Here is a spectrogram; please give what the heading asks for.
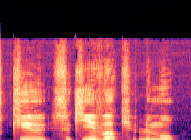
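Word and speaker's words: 九: Et le 9 se prononce kyu, ce qui évoque le mot souffrance.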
